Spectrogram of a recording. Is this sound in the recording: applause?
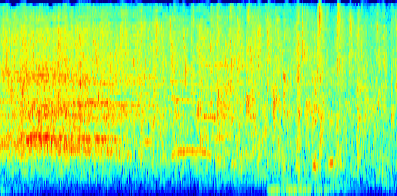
yes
